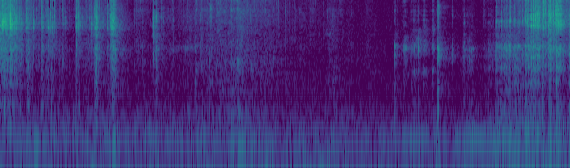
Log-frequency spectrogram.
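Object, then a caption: Bar of soap shaved with a small blade. A small metal blade shaves the cubed surface off a solid, dry, peach-orange bar of soap, and chunks break away as the bar thins. The sound is a quiet, dry, crisp scraping and crackling that is mostly bright and high. Sharper snaps come near the start, and a louder burst of crumbling comes at the end.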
